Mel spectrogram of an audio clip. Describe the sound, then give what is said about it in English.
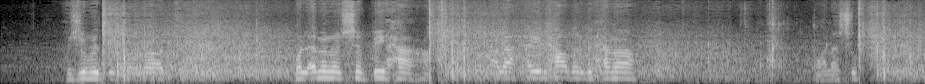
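Gunfire and tanks during a military incursion into a city to crush democratic protests. A few sharp bangs cut through a constant loud rumbling roar, with people's voices audible throughout. “We have here sound from an unverified footage of the tanks incursion and shooting.”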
